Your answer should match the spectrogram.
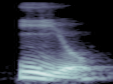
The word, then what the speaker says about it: io: तो सबसे पहले आता है मैं के लिए लिखा जाता है IO, और बोलेंगे इसे ईओ, ईओ। उच्चारण इसका होगा ईओ, ईओ।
